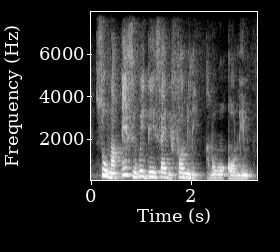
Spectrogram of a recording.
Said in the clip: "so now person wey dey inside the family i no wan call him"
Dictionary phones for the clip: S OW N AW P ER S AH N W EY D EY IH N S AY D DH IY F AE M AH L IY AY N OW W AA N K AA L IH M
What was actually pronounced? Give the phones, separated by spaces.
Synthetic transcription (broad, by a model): S OW N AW P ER S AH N W EY D EY IH N S AY D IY F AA M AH L IY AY N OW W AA K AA N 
